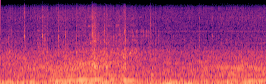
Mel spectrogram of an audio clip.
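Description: Car engine running with a steady low rumble; its pitch rises about a second in and eases off again a couple of seconds later.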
